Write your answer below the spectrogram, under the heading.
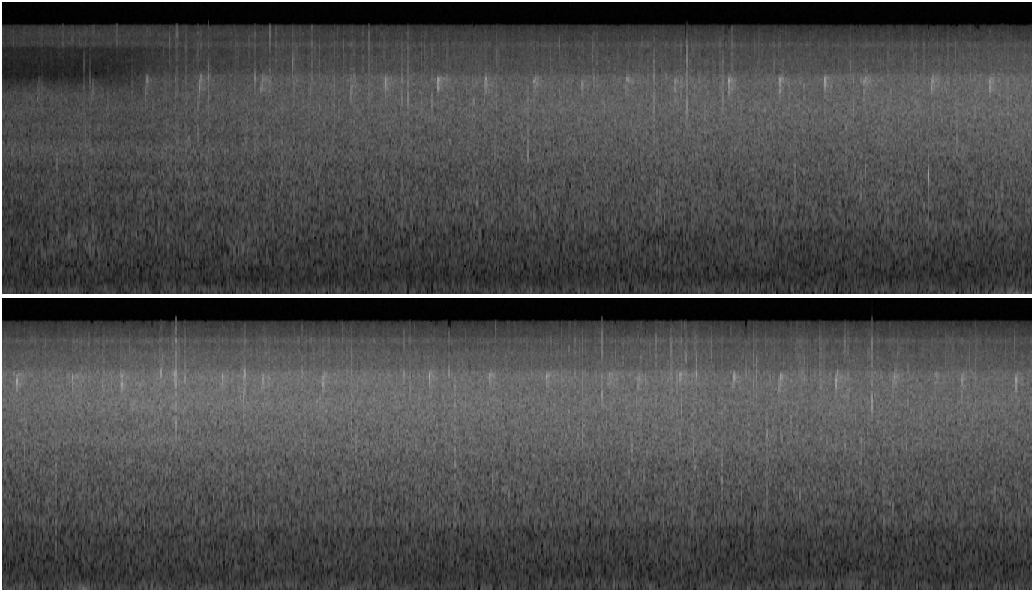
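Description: Steady rain falling, an even hiss with faint small drop ticks scattered through it.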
